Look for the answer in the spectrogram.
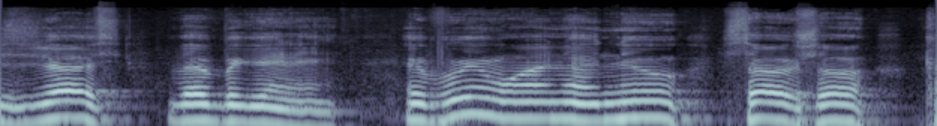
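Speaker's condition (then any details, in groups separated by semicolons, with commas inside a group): ALS; speech slowed and softened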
